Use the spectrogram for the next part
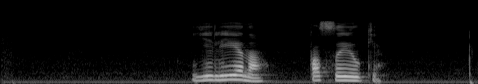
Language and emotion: Russian, neutral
